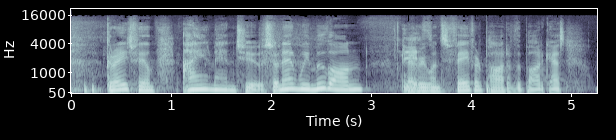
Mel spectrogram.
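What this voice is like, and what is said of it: Usual voice. Nothing is said of it.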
